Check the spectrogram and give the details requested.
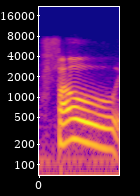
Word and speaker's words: faux: i mean you know faux news i was thinking about that today faux news f-a-u-x pronounced foe well it's foe news isn't it it's it's faux news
